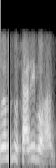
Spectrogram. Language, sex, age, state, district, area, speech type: Assamese, male, 60+, Assam, Udalguri, rural, conversation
